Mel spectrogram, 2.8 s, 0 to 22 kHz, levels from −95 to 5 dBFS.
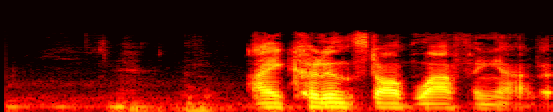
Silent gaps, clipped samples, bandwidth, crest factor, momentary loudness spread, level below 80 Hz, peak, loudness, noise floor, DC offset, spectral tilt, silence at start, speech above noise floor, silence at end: none; under 0.1%; 8 kHz; 18 dB; 24 LU; -48 dBFS; -2 dBFS; -18 LUFS; -46 dBFS; under 0.1%; -5.5 dB/octave; 0.05 s; 28 dB; 0 s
